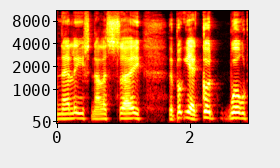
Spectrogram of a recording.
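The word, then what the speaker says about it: Nélisse: Jeffrey Rush, Emily Watson, Sophie Nelly, did I pronounce her name? Nellis.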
